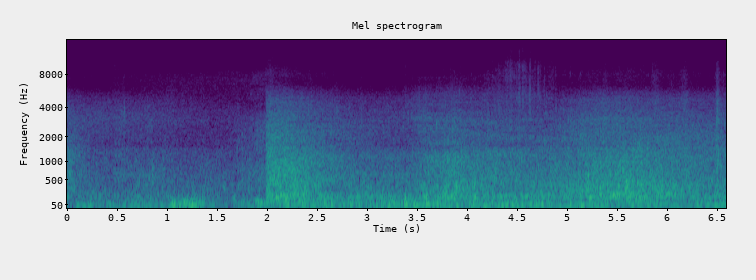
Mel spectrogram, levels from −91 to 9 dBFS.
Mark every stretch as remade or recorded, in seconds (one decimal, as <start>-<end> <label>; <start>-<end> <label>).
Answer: 0.0-0.5 recorded; 0.5-3.3 remade; 3.3-6.6 recorded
